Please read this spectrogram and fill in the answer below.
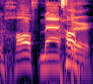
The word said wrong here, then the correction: Huffmaster: Huffmaster. We kept saying his name wrong. His name's Huffmaster. It's a U.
